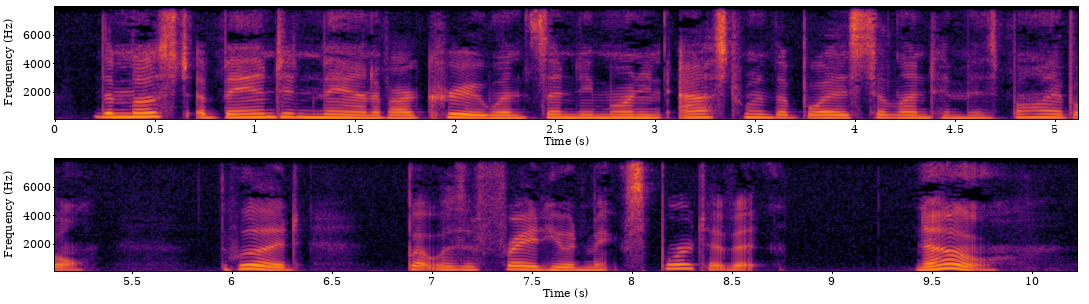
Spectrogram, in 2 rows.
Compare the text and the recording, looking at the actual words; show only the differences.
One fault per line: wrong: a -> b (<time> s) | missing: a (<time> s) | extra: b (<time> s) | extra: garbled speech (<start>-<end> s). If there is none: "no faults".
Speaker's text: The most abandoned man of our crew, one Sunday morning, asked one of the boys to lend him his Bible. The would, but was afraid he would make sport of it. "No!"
no faults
